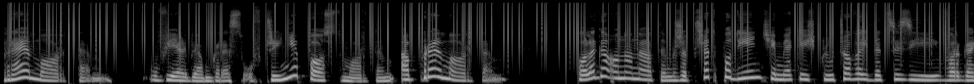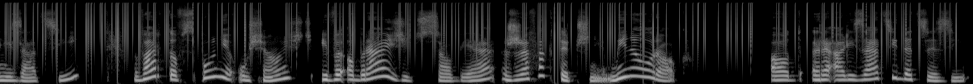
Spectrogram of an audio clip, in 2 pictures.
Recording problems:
crackle, like an old record; loud; 7 dB below the speech

